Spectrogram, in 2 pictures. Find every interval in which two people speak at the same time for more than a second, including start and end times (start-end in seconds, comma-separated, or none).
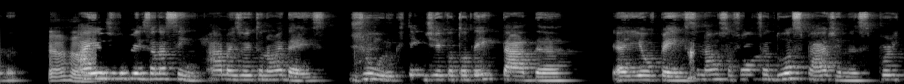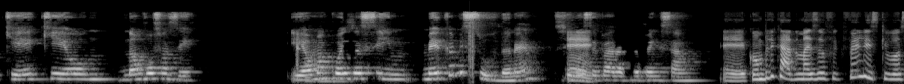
none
